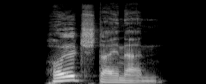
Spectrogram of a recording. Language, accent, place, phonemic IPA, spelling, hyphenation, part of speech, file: German, Germany, Berlin, /ˈhɔlˌʃtaɪ̯nɐn/, Holsteinern, Hol‧stei‧nern, noun, De-Holsteinern.ogg
- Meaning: dative plural of Holsteiner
